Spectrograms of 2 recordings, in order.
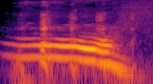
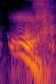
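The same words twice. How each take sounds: First: It is said slowed down, drawn out. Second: It is said at normal speed.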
